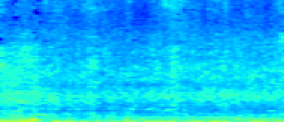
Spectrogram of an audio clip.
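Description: Wind buffeting the phone's microphone, a loud, uneven low rumble that rises and falls in gusts.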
